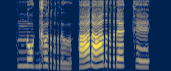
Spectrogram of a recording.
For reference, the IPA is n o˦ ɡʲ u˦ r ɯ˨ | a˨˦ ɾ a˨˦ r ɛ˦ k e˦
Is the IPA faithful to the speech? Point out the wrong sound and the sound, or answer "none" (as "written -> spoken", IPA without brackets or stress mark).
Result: u˦ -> o˦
